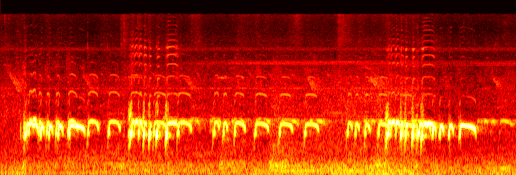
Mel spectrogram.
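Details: Local zebra dove (perkutut) in full voice, used as a lure that calls rivals and sets other doves answering; runs of short, mellow cooing notes follow one another almost without a break, with louder overlapping bursts near the start and end.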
